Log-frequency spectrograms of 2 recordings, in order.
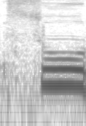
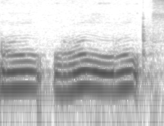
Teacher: سو باریک، رو موٹا، سو رو، یہاں زبان کی جڑ اوپر جائے گی.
